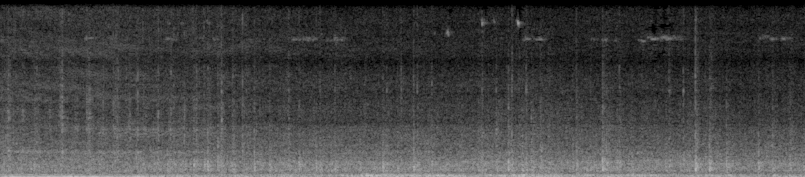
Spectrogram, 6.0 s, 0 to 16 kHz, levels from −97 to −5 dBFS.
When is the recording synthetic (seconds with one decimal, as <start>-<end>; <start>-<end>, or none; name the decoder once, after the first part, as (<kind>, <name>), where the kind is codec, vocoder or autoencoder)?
none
